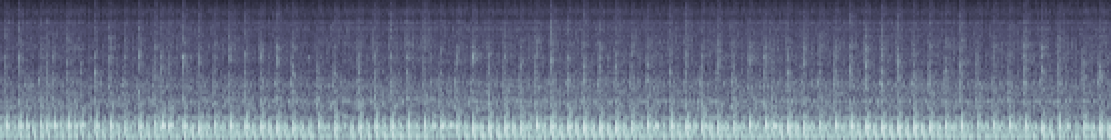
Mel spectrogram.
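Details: Rare two-stroke single-cylinder motorcycle revived with a newly fitted two-stroke spark plug, good compression and cleaned parts; steady, even idle with a regular beat and no misses, surging or knocking: normal idle.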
